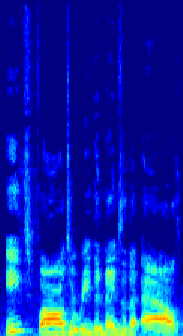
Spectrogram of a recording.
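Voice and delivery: lively, expressive picture-book reading; mother reading a Disney story to restless kids, lively and expressive; reading to children. Acted. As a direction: read it out big for the little ones. Reads story aloud to kids.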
